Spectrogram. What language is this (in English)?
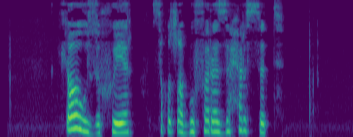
Kabardian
